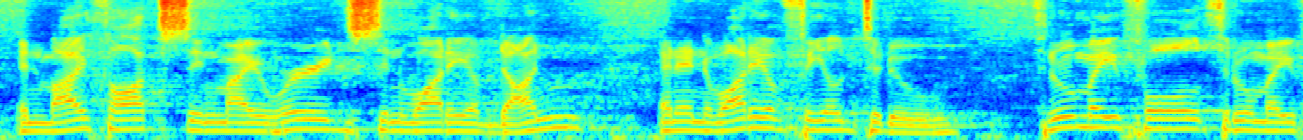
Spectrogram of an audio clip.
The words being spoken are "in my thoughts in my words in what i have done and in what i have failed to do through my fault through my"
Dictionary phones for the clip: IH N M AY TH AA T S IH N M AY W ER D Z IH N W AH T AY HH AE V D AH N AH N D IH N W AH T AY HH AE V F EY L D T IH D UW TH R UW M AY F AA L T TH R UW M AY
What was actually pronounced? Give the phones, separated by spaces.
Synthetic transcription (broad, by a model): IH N M AY TH AA T S IH N M AY W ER D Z IH N W AH T AY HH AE V D AH N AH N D IH N W AH T AY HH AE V F EY L D T IH D UW TH R UW M AY F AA L TH R UW M AY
